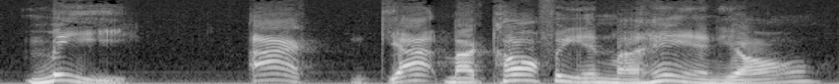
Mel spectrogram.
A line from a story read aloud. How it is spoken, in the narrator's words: in the most southern voice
